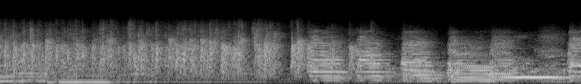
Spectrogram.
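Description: Hardcore band playing live through a small club PA, heard on a home video tape. For about the first three seconds the full band is dense and loud with low bass notes. Then an electric guitar picks out separate ringing notes.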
